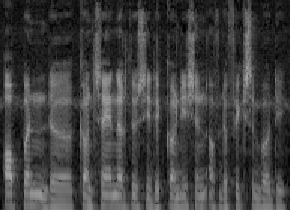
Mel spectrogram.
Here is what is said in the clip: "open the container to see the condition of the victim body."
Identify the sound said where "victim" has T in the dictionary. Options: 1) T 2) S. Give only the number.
2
